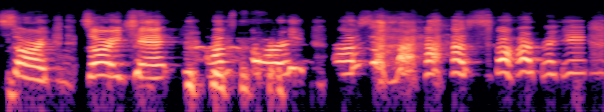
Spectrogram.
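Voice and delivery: high, slow speech through a laughing fit. Apologizing to another speaker after a prank, laughing while talking. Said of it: "I can't stop laughing now".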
